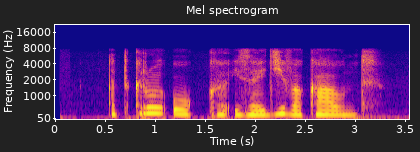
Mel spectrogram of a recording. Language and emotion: Russian, angry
